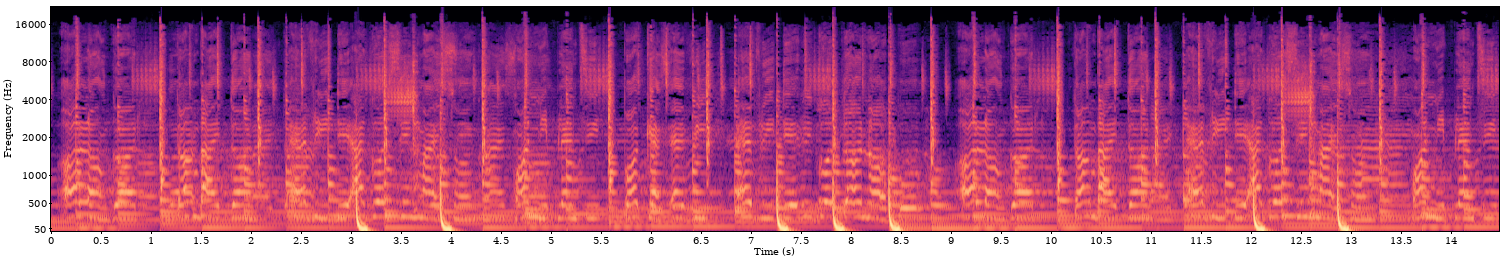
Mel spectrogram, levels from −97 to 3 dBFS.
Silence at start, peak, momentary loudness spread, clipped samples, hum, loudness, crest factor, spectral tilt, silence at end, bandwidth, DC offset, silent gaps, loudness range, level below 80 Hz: 0 s; 0 dBFS; 6 LU; under 0.1%; none; -15 LUFS; 14 dB; -4.5 dB/octave; 0 s; 19 kHz; under 0.1%; none; 2 LU; -20 dBFS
